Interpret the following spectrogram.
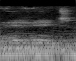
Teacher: The short A is more of an AH, not an A like cat. Right, it is ah, as in wall.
